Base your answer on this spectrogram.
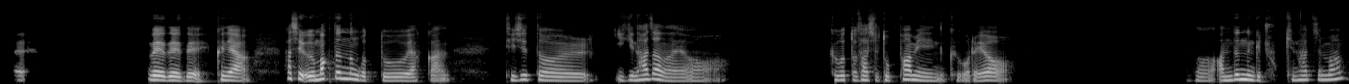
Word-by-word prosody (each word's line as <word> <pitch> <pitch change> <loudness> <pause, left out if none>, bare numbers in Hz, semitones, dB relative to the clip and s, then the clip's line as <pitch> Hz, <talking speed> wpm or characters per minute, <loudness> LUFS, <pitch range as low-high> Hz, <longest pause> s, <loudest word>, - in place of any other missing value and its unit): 네. - - -4 1.2
네네네. 190 -4 +4
그냥 190 -4 +3 0.3
사실 270 -4 +4
음악 245 +6 +5
듣는 260 -5 +4
것도 175 -2 -2
약간 90 - -4 0.5
디지털이긴 195 -1 -2
하잖아요. 165 - -1 1.0
그것도 205 -1 -3
사실 200 -3 -2
도파민 185 -1 0
그거래요. 185 +1 -3 1.7
그래서 180 -2 -9
안 185 +1 0
듣는 225 -1 +5
게 185 - -3
좋긴 200 +2 -8
하지만 215 +6 -2
195 Hz, 220 characters per minute, -24 LUFS, 175-215 Hz, 1.7 s, 음악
